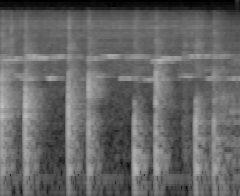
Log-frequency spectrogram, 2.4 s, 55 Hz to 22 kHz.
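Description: A home-baked organic bread loaf, just out of the oven after 40 minutes at 220°C, is tapped eight times to check that it is done. Each tap gives a short, hollow knock that dies away quickly. The loaf sounds hollow, and a cut confirms a nice crumb, so it is fully baked.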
